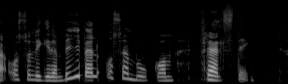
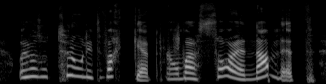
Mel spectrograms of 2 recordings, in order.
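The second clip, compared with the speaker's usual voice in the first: usual speaking voice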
